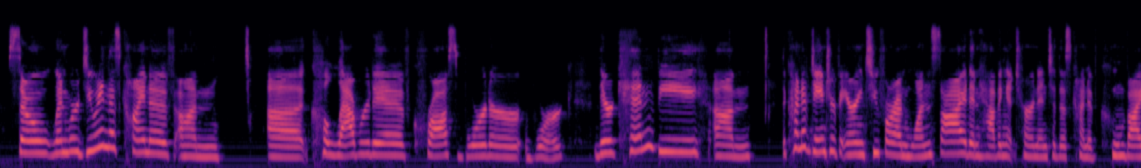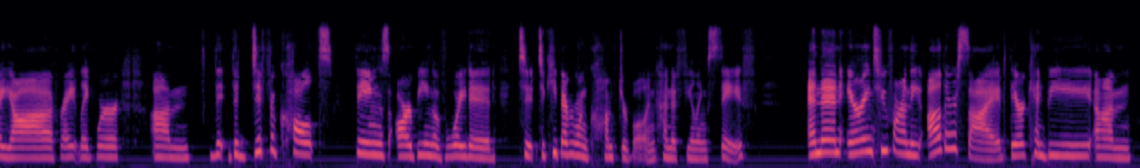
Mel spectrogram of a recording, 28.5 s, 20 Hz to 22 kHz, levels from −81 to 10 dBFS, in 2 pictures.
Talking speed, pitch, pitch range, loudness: 150 wpm, 240 Hz, 215-285 Hz, -28 LUFS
